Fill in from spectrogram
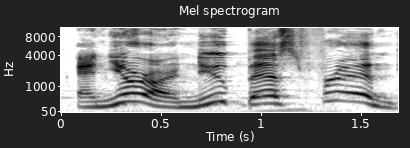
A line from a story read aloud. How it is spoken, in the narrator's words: yells Yakko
